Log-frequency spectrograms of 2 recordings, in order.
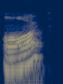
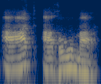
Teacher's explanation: In German, it's more of an open a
